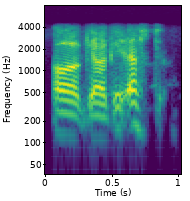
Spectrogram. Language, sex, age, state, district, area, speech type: Sanskrit, male, 18-30, Karnataka, Chikkamagaluru, rural, conversation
